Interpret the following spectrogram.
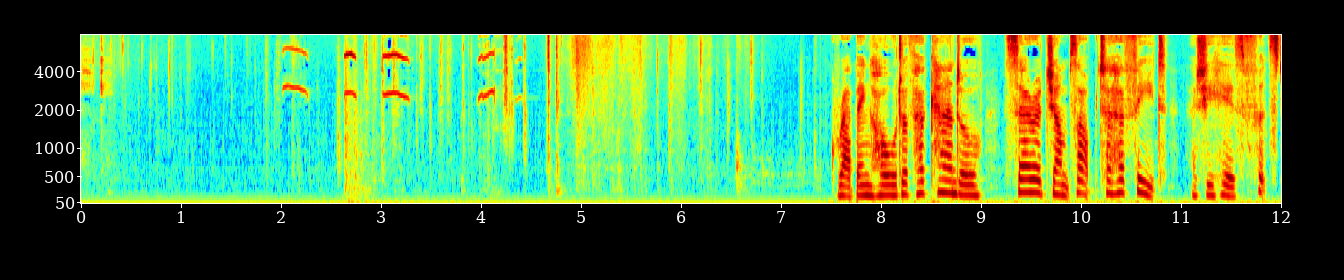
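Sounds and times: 
mouse scurrying: 0.2s - 7.3s
mouse squeaking: 1.9s - 4.6s
speech: 7.6s - 11.9s.

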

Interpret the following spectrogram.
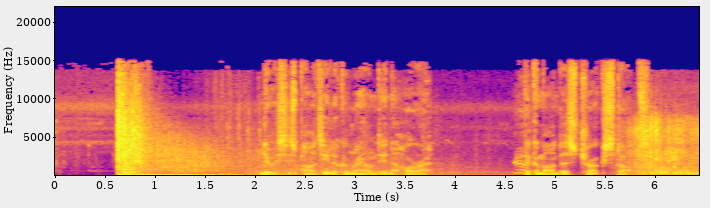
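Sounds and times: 
gunshot during a jungle firefight: 0.6s - 2.0s
speech: 2.0s - 3.9s, 4.7s - 6.3s.

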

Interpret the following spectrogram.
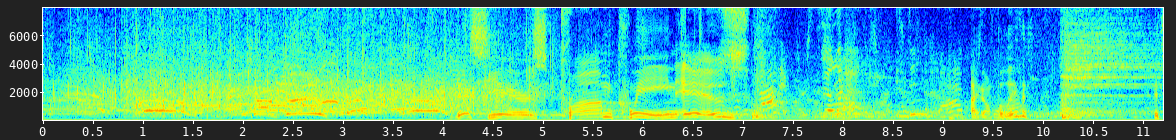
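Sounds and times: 
crowd clapping at a school prom: 0.0s - 5.8s
voices and shouts at a school prom: 0.1s - 10.1s
speech: 4.1s - 10.1s.

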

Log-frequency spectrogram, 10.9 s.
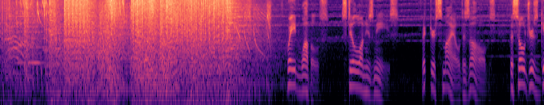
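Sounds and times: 
automatic gunfire from a film soundtrack: 0.0s - 5.5s
speech: 5.7s - 10.8s.

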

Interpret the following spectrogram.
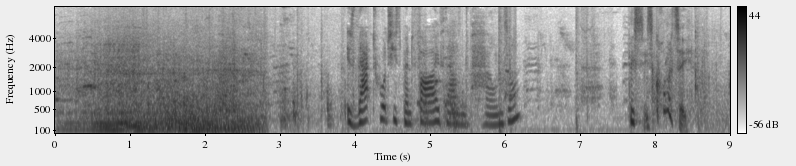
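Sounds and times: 
leaf collector vehicle motor roaring as driven into a barn: 0.0s - 2.9s
speech: 3.9s - 6.4s, 7.6s - 8.9s.

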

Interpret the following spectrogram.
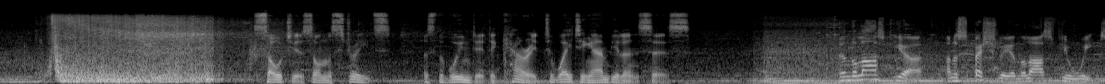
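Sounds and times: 
bomb exploding on a city street in Belfast: 0.5s - 2.5s
speech: 2.6s - 7.8s, 8.4s - 11.0s.

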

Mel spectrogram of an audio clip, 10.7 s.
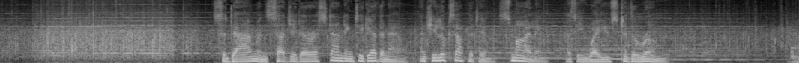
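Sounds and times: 
guests applauding at an indoor gathering: 0.0s - 10.6s
speech: 2.9s - 9.0s.

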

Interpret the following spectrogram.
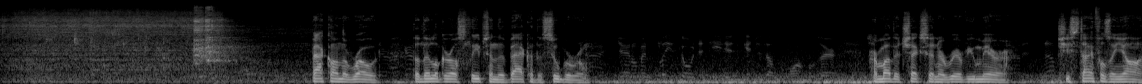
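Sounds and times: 
water running from a sink tap in a restroom: 0.0s - 2.8s
speech: 3.1s - 6.2s, 8.7s - 11.4s.

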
